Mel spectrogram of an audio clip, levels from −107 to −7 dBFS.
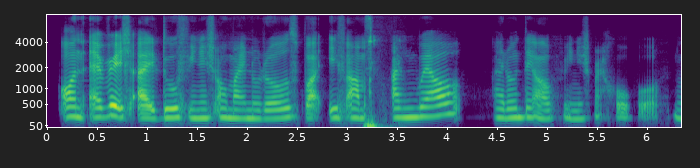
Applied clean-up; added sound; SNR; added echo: neural mask model DeepFilterNet 3.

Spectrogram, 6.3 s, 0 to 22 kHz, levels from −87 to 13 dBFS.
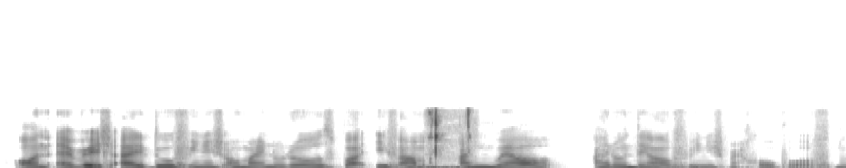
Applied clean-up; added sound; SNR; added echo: classical method WPE with log-MMSE.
